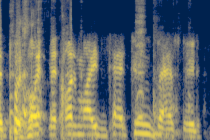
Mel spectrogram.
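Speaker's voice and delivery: high, slow haughty command; mock bossy demand. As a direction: order him around like a diva boss.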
